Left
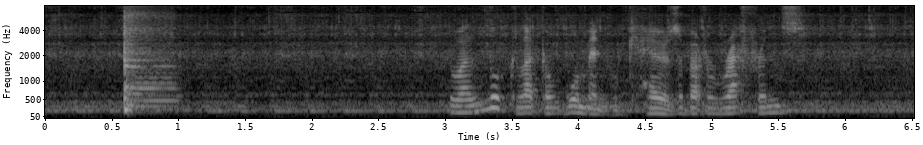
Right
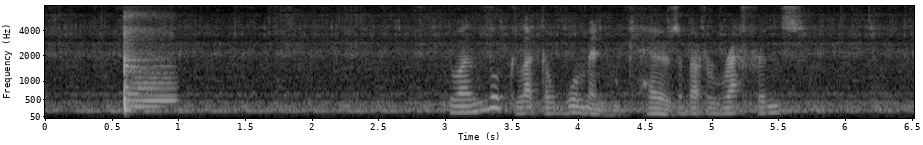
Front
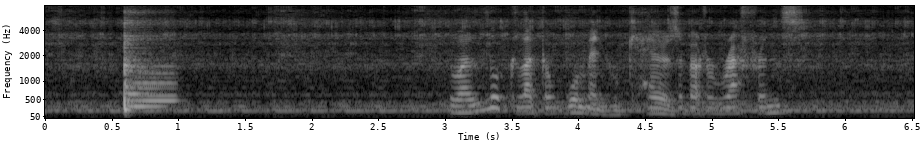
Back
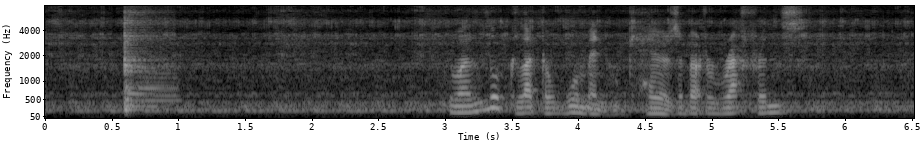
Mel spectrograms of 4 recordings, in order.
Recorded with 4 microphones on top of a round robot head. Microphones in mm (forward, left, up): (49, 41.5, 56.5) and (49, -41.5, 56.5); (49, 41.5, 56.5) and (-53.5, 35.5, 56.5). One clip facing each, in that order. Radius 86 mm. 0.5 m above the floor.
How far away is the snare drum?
About 0.9 m.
